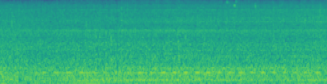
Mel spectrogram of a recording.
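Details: A vehicle engine idles with a steady hum and a faint whine, and no animal sound is heard.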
